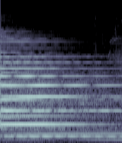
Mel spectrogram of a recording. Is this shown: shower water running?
no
